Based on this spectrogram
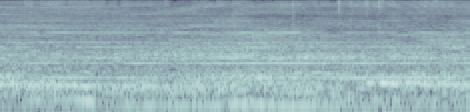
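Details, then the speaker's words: Dirt Devil with automatic, non-adjustable height on a very thick shag rug: steady, strained roar with a dull, loaded note; the motor is labouring and bogging down. "This vacuum hates this rug. Why is that? It's a very thick shank tile rug. And it then doesn't have high adjustment, it's automatic height, and it doesn't like it."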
